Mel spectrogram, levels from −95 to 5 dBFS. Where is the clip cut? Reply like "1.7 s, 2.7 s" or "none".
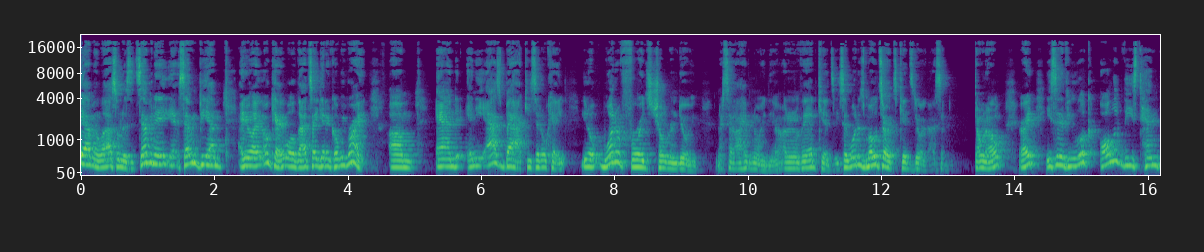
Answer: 4.4 s, 5.8 s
